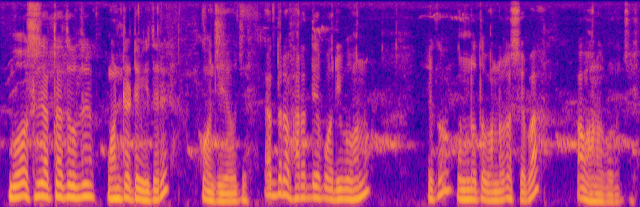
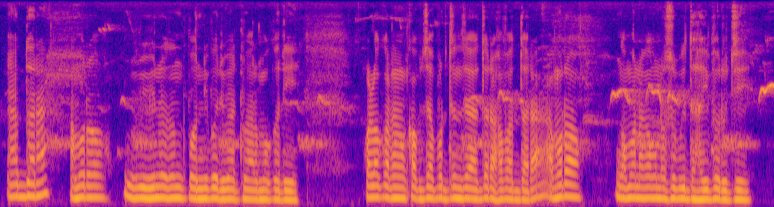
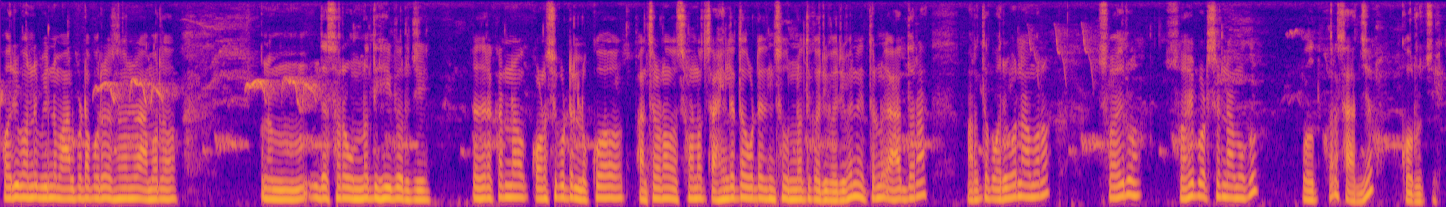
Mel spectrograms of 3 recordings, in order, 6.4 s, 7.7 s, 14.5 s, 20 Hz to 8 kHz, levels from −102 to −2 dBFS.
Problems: none marked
